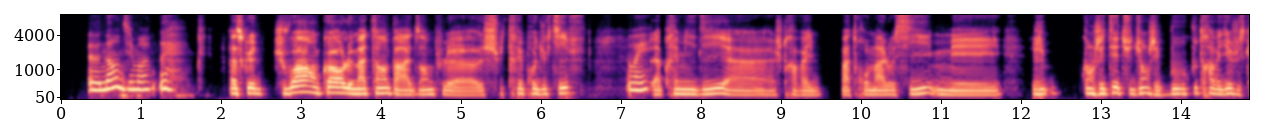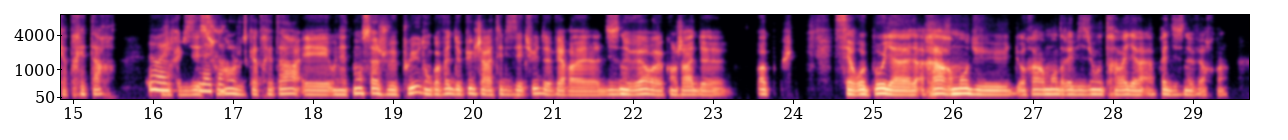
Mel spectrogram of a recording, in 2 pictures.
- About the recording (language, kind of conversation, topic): French, advice, Comment faire pour gérer trop de tâches et pas assez d’heures dans la journée ?
- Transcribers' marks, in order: tapping; chuckle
